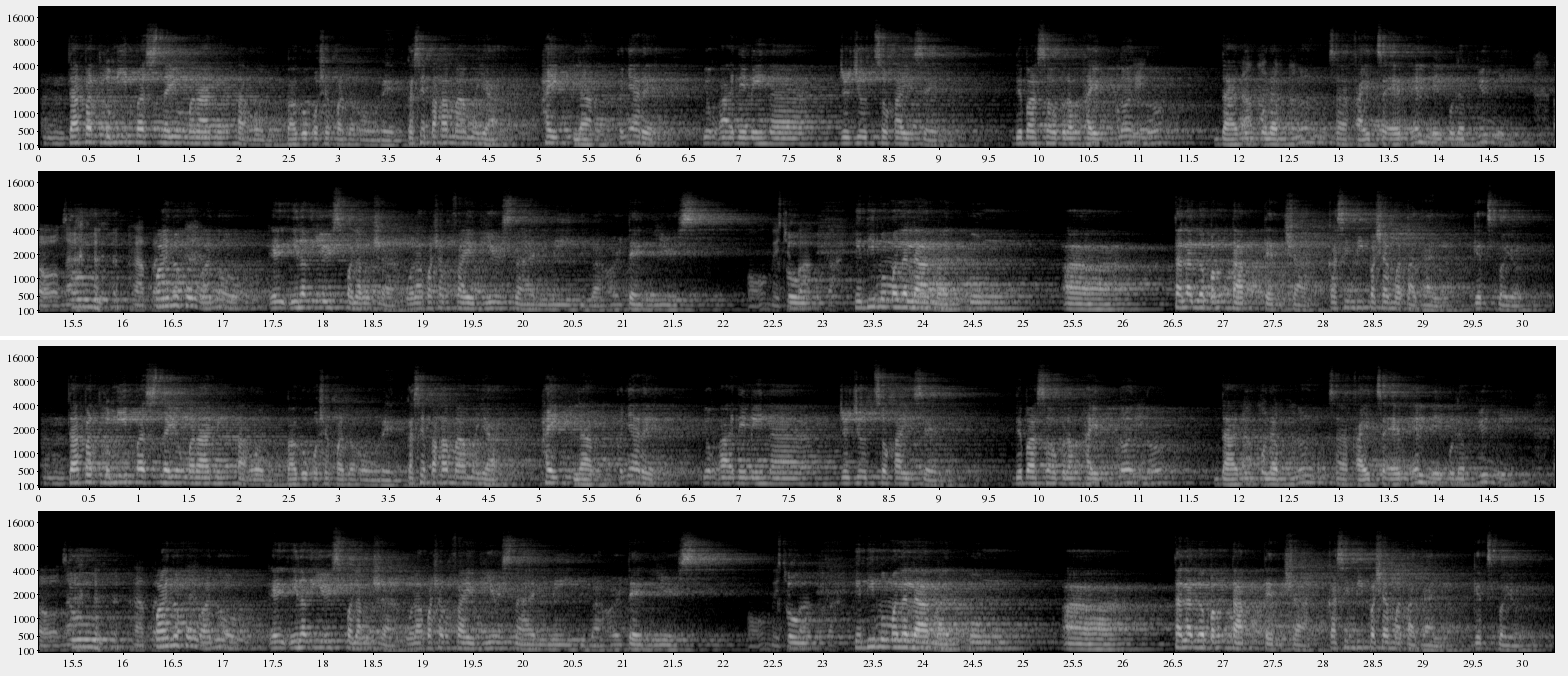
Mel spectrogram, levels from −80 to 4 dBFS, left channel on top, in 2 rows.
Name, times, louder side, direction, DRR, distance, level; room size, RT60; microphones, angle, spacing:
voice 1, 0.0-9.2 9.7-11.3 11.7-15.2 15.5-15.8 16.3-21.7 22.6-24.9 25.4-26.0 26.5-30.1, equal, 10° right, 1 dB, 1.3 m, -32 dB
voice 2, 10.4-11.1 12.0-12.6 14.9-16.8 22.2-23.2, left 3 dB, 30° left, 4 dB, 1.1 m, -41 dB
25.0 x 22.0 x 8.9 m, 2.8 s
head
